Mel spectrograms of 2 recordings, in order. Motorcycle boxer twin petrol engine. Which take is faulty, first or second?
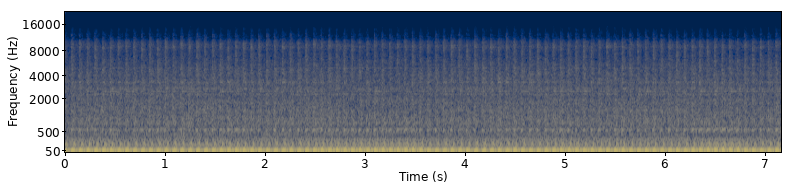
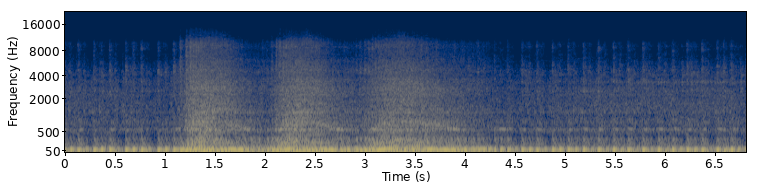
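first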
